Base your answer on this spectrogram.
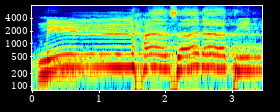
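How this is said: The words are voiced through the nose. "pakai suara hidung yang dikenal dengan bacaan khayshum"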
